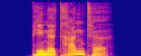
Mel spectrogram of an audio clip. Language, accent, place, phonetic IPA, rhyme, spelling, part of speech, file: German, Germany, Berlin, [peneˈtʁantə], -antə, penetrante, adjective, De-penetrante.ogg
- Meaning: inflection of penetrant: 1. strong/mixed nominative/accusative feminine singular 2. strong nominative/accusative plural 3. weak nominative all-gender singular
